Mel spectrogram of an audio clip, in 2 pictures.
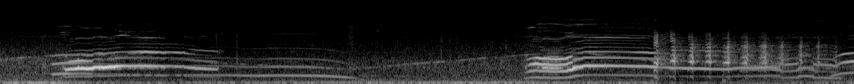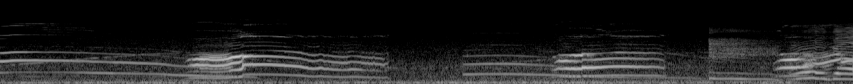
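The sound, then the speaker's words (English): Two cats yowl back and forth at each other in long, rising and falling wails, trading drawn-out caterwauls over a low background rumble, with a brief rapid rattling burst midway. “I want to go back to the cats, not the cop video.”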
